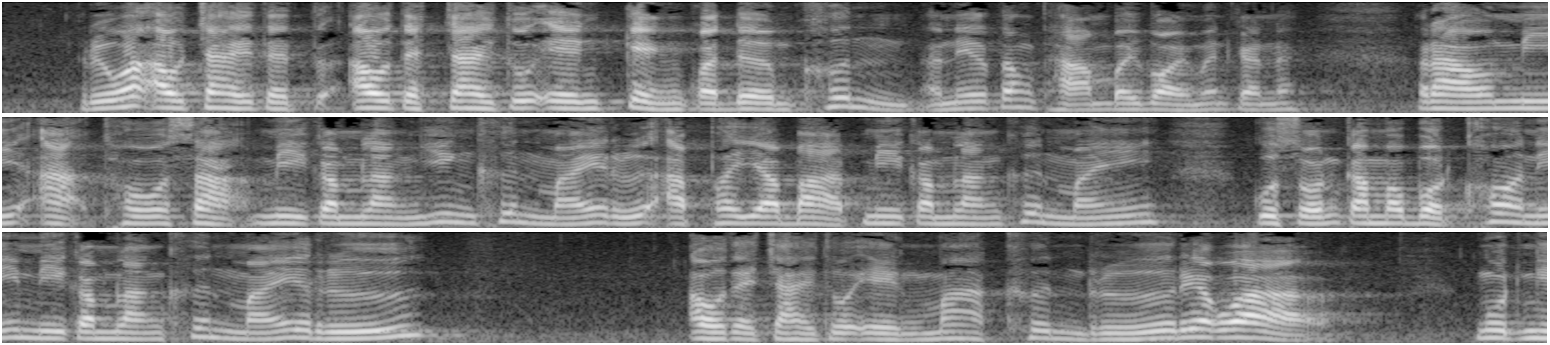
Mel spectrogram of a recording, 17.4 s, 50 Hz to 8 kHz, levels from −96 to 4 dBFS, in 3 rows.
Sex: male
